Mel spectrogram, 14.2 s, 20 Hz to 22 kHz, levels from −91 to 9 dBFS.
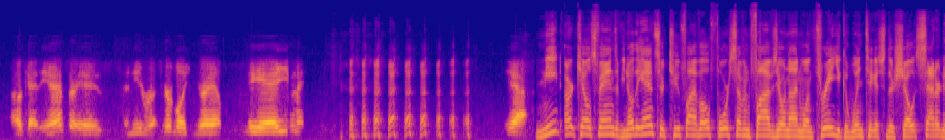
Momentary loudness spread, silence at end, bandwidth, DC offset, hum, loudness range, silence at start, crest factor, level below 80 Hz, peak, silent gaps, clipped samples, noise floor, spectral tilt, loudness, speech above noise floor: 16 LU; 0 s; 16 kHz; 0.1%; none; 5 LU; 0.15 s; 18 dB; -56 dBFS; 0 dBFS; none; under 0.1%; -56 dBFS; -4.5 dB/octave; -17 LUFS; 39 dB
